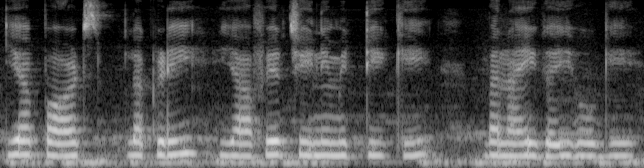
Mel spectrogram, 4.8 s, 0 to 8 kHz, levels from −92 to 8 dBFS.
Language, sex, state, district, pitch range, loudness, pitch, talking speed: Hindi, female, Jharkhand, Ranchi, 220-240 Hz, -17 LUFS, 230 Hz, 125 wpm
